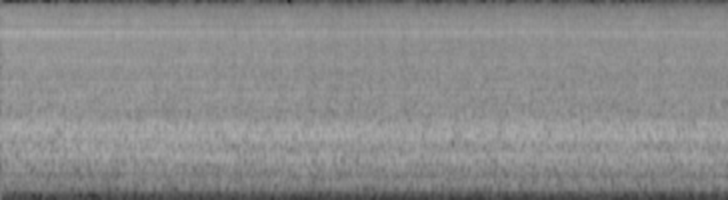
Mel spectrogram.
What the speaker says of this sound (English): See the lathe up to speed there,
